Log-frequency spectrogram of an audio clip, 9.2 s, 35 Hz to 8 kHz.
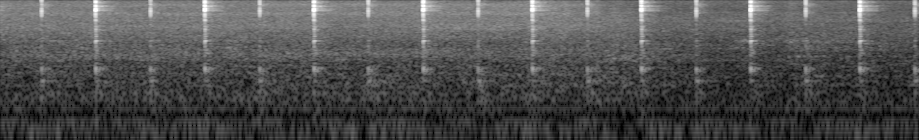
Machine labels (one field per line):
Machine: valve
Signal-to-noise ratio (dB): 6 dB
